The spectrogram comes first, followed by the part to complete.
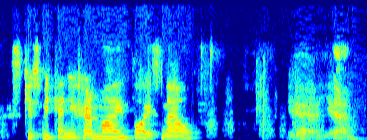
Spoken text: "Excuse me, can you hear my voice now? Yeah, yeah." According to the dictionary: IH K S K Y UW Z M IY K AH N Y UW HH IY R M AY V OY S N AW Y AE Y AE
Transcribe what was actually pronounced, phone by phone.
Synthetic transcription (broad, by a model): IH K S K Y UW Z M IY K AH N Y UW HH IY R M AY V OY S N AW Y AE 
